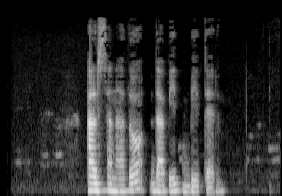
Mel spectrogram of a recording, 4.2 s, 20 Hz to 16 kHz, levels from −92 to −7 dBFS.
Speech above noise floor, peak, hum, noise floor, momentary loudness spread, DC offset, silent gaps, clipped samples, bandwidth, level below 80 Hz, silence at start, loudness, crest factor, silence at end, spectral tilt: 37 dB; 0 dBFS; none; -59 dBFS; 12 LU; under 0.1%; none; under 0.1%; 11.5 kHz; -60 dBFS; 0.9 s; -22 LUFS; 24 dB; 0.85 s; -5.5 dB/octave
